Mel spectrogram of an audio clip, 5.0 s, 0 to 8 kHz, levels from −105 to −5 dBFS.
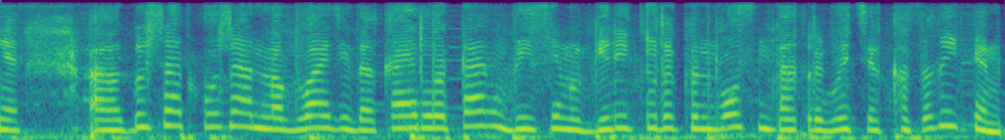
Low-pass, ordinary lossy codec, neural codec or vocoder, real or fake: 7.2 kHz; none; codec, 16 kHz, 2 kbps, X-Codec, HuBERT features, trained on general audio; fake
